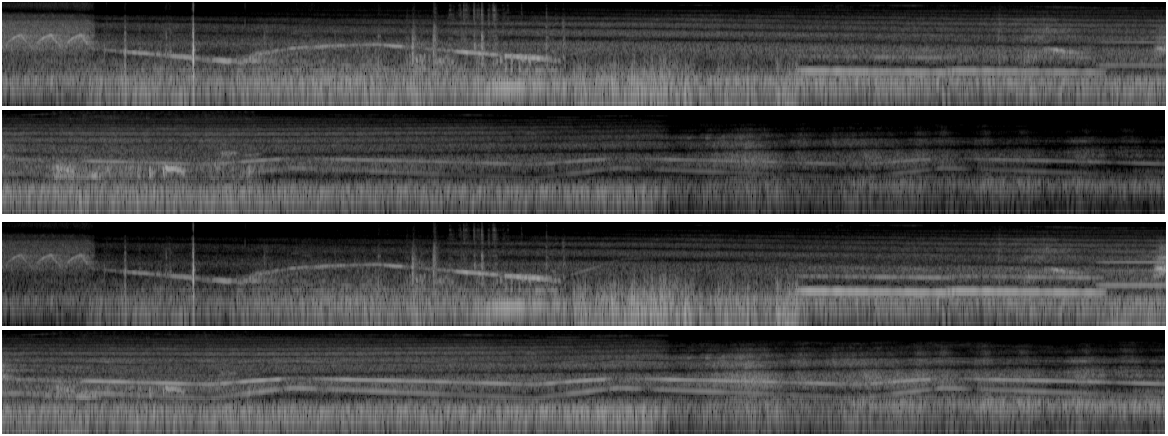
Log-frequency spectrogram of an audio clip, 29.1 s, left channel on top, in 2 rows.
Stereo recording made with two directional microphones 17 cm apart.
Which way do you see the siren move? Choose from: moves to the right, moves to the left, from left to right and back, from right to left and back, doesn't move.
moves to the right.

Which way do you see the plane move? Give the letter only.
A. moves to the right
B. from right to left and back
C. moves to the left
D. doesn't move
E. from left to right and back
A.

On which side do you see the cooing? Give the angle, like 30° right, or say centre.
30° left.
